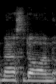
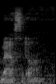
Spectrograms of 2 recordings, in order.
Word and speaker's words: Macedon: look at Philip of Macedon, or Macedon. There's no... The C in Greek doesn't make a S sound, it makes a K sound.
